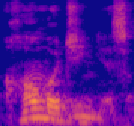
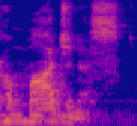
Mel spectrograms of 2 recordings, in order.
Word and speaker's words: homogeneous: other group is called homogeneous or homogeneous that's the correct pronunciation but homogeneous kind of helps you remember all right the prefix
